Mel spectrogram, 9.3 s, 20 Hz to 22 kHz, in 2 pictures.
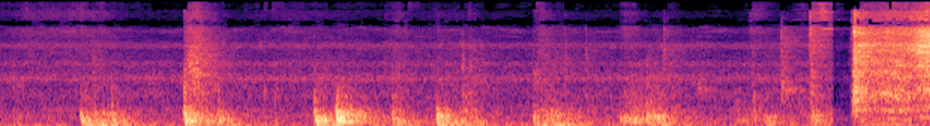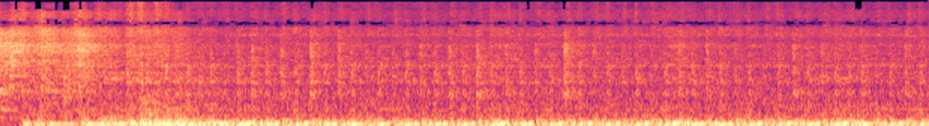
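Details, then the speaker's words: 1970 Chevelle after big block swap: cranking bursts catch into loud rough idle with fast tapping about three a second, knocking; a rocker possibly out of adjustment, won't stay running, poor battery connection. "So now it got more consistent with idle. So one of these rockers could potentially be out of adjustment."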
